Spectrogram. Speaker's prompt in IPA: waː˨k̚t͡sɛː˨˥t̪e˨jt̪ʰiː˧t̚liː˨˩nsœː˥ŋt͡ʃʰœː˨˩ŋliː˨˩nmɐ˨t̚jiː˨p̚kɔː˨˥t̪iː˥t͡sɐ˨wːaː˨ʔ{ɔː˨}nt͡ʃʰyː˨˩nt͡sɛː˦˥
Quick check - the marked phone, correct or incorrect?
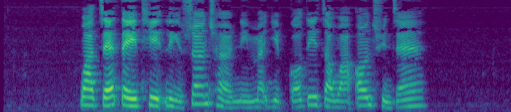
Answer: incorrect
